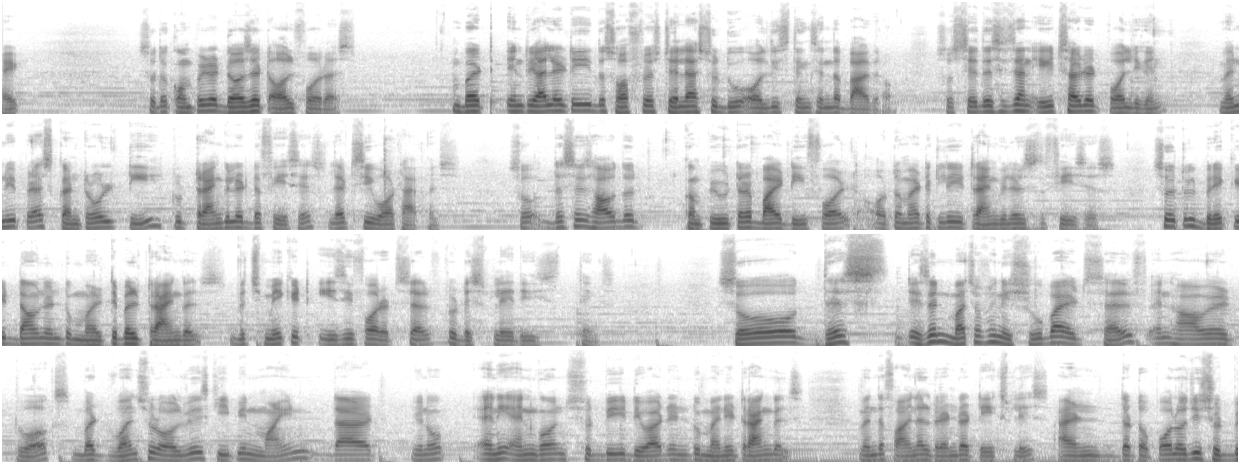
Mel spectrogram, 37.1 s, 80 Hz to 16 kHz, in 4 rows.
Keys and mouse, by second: 1.1-3.2 middle drag, 4.0-4.4 middle drag, 5.9-6.3 middle drag, 8.7 Tab, 9.5 a, 10.8 a, 12.2 ctrl+t, 13.3 ctrl+click, 13.5 ctrl+click, 14.4 shift+click, 14.6 shift+middle click, 15.0 ctrl+middle click, 15.7 middle click, 16.9 middle click, 21.5 middle click, 24.7 middle click, 25.9 ctrl+middle click, 26.7 shift+middle click, 27.0 middle click, 27.7 ctrl+middle click, 28.3 shift+click.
